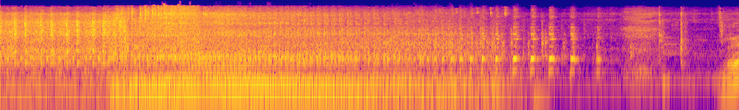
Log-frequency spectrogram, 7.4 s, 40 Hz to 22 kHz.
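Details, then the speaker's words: Generac Guardian 16kW standby generator during repair, on a repeated start attempt: the engine cranks, catches and revs strongly, then winds down and dies within seconds. The controller shows a "no RPM sense" error. The owner suspects it is being shut off, not running out of gas. "being shut off that's not running out of gas that's dying"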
